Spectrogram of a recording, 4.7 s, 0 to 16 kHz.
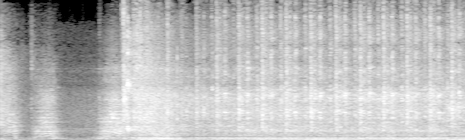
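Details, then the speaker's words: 1978 Ford F100 V8, just started after work with cheap parts: rough idle with sharp rapid puffing tick from a bad exhaust leak; unclear whether poor running is from the leak or a broken part, timing unchecked. "That exhaust leak pretty bad over here. Oh yeah, I can feel it."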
